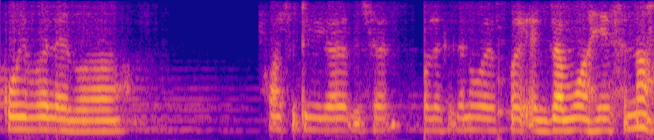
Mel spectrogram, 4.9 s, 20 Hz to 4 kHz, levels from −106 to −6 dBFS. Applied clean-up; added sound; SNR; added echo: neural separator model SepFormer DNS4.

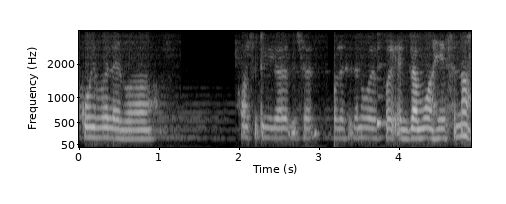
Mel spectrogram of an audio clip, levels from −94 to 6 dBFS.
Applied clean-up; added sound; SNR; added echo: none; Cowbell; 10 dB; reverberation time 2.1 s.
